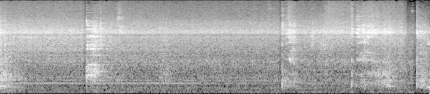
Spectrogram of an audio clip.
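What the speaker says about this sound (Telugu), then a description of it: "ఇలా అల్లం వెల్లుల్లి ముద్ద ఫ్రై అయ్యాక ఇందులో సన్నగా తరిగిన టమాటా ముక్కలు వేసి కలపాలి" Chopped tomatoes stirred into ginger-garlic paste frying in a pan for butter pav bhaji, with a steady hiss and several scraping stirs of the spoon, close and clear with no voices.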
